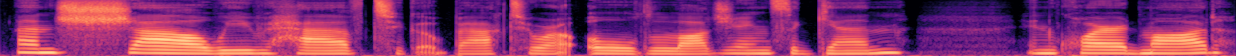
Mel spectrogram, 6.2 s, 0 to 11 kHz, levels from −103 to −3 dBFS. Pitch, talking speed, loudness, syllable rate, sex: 185 Hz, 135 wpm, -19 LUFS, 3.4 syllables/s, female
